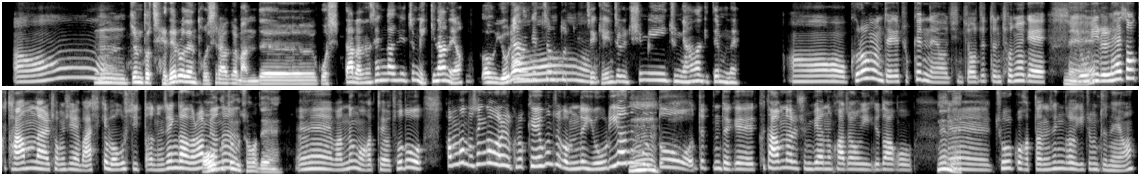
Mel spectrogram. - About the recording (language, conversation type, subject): Korean, unstructured, 일과 삶의 균형을 어떻게 유지하시나요?
- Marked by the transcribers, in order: drawn out: "어"; other background noise; background speech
